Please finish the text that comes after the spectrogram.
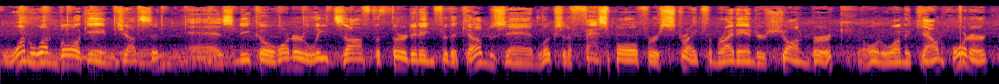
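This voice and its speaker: A man's voice: mid-range voice, low-quality recording. A man doing live radio play-by-play commentary of a baseball game. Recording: steady background noise.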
